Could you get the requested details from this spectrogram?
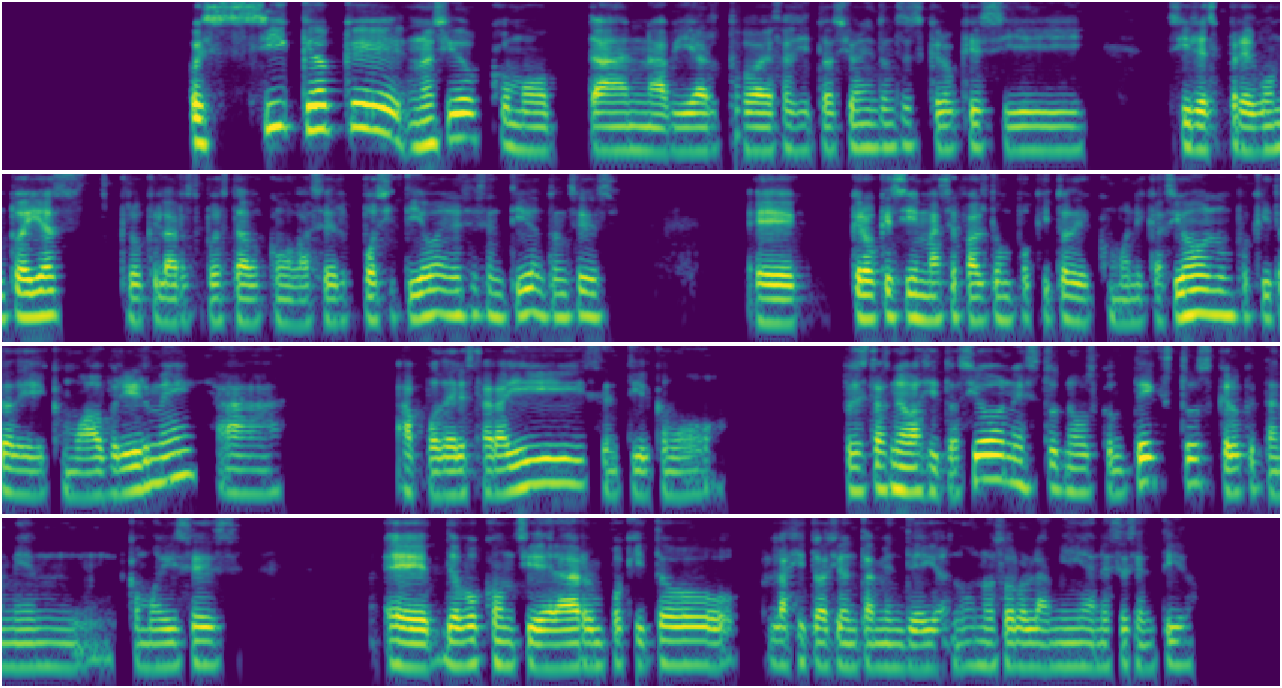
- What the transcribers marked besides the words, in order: none
- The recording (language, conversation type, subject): Spanish, advice, ¿Cómo puedo aprender a disfrutar las fiestas si me siento fuera de lugar?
